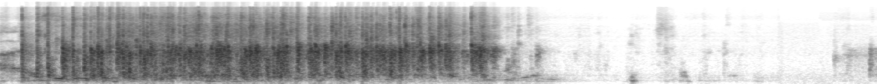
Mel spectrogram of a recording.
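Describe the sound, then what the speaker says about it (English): A school board meeting audience claps for a high school custodian being recognized: a dense, lively round of applause fills the room for about five seconds, then stops abruptly into near silence. "Give him a round of applause."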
